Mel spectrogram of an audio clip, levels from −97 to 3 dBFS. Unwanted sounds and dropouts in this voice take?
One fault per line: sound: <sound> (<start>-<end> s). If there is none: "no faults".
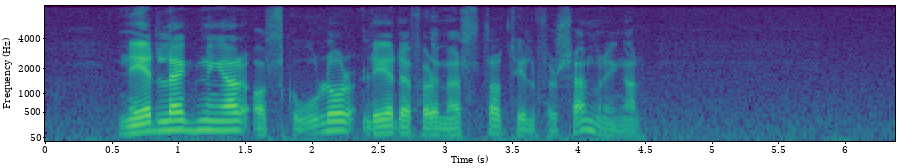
no faults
